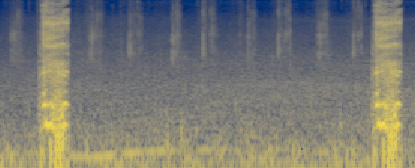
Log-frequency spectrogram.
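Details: Cough experiment: two short, forceful coughs about four seconds apart, each a single harsh voiced burst, over faint background noise.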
